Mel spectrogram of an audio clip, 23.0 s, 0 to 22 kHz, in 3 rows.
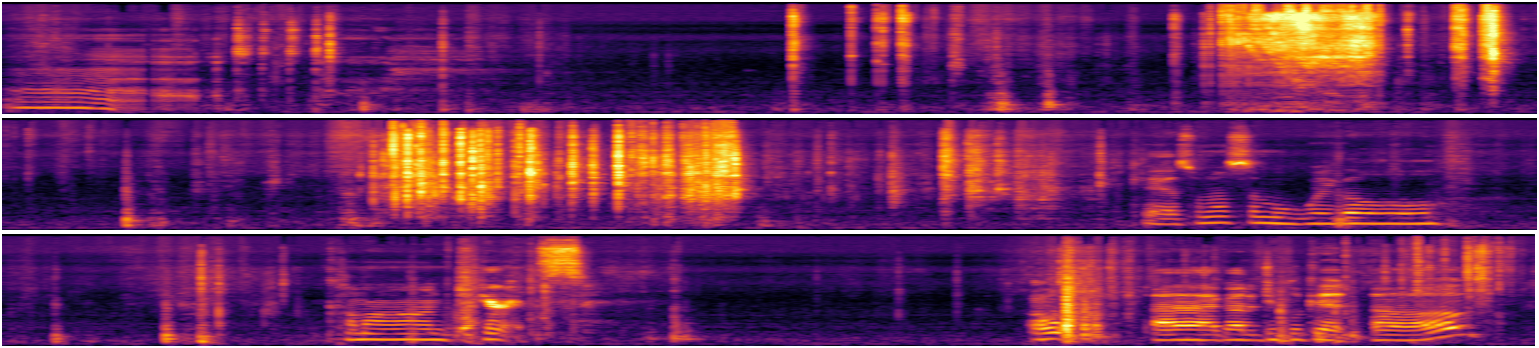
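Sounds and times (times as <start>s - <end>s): plastic wrapping tearing: 5.9s - 7.6s, 9.4s - 13.2s.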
